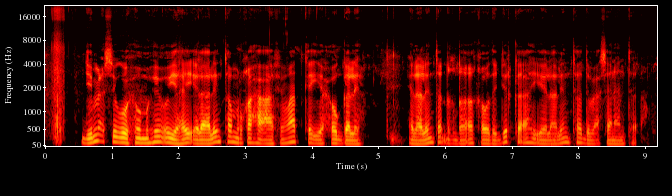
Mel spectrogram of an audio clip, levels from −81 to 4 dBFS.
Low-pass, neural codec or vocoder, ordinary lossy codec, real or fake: none; none; none; real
